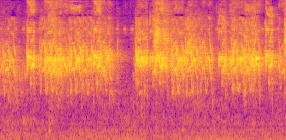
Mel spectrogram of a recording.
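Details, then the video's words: Budgie warbling in three long buzzy bursts of high, rapid, scratchy chatter, separated by brief quiet gaps. "Funny Budgies Sounds"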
